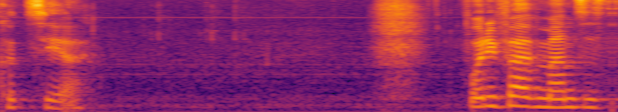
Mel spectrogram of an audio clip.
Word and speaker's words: Kutsia: How do you pronounce the surname Kutsia? Kutsia? Kutsia? Kutsia. No, just Kutsia.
